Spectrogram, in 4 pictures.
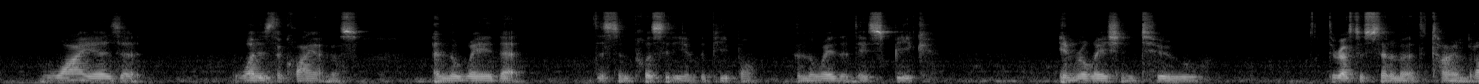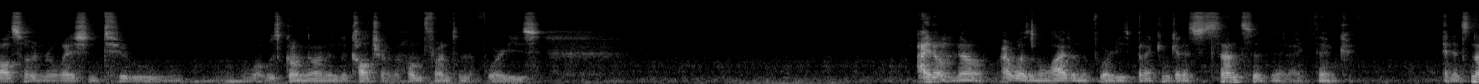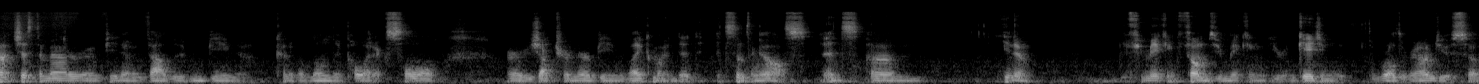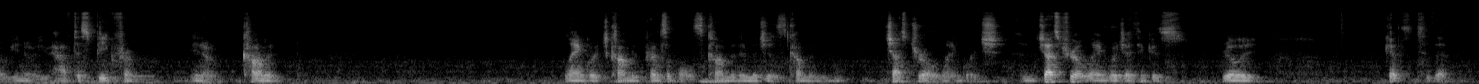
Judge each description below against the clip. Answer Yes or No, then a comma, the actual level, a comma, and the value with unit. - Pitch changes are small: Yes, narrow, 2.1 semitones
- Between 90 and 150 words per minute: Yes, average, 145 wpm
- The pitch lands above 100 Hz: No, very low, 85 Hz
